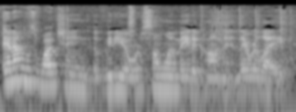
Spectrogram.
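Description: An animated woman who keeps the conversation moving with questions, speaking at a middle pitch. Her voice rings off the walls of a roomy space, with faint noise behind. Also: a little fast. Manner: animated, steers the talk with questions. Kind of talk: casual discussion. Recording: echoey room with faint noise.

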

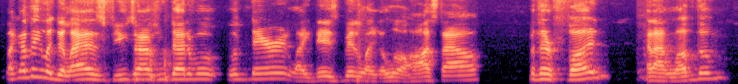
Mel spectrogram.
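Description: A man's voice: high voice, expressive, moderate pace, a bit bright. A man hosting a sports podcast, chatting casually and informally. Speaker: podcast host.

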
